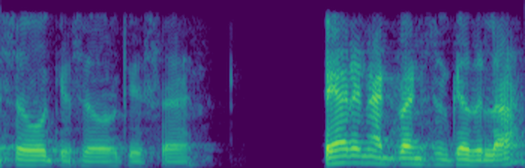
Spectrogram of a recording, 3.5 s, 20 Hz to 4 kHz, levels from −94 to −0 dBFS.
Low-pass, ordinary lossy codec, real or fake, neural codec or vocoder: 3.6 kHz; none; fake; codec, 16 kHz, 16 kbps, FreqCodec, larger model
